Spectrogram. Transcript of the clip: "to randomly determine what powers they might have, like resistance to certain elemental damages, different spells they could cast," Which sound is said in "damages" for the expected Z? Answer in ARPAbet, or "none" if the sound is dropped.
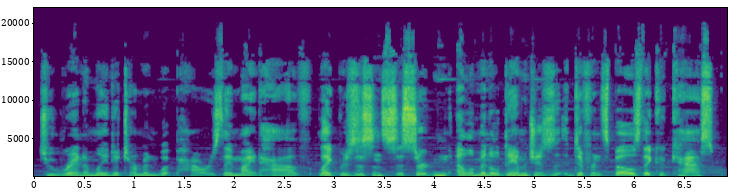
Z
